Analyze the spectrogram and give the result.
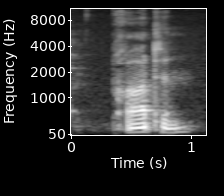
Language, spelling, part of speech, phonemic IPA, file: German, braten, verb, /ˈbʁaːtən/, De-braten.ogg
- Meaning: 1. to pan-fry 2. to roast; to grill; to broil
